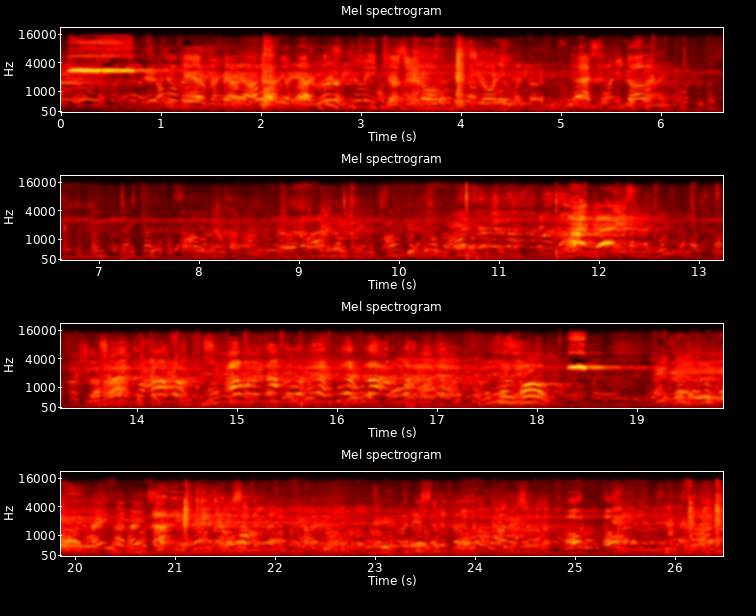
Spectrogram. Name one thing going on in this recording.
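Men shout and call out across an open pitch.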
